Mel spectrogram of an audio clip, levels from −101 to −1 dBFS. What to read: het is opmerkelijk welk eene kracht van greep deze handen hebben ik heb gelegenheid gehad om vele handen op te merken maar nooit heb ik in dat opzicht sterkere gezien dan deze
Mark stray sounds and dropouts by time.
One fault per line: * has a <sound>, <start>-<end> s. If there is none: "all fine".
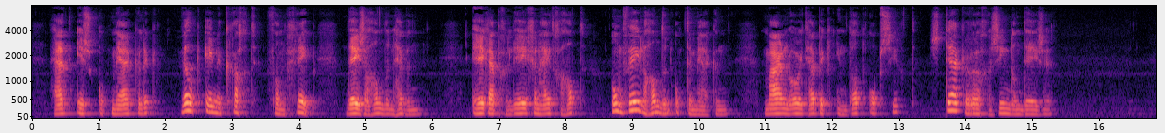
all fine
